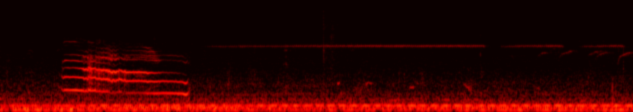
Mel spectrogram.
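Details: One of a large, friendly group of affectionate community cats lets out a single drawn-out, slightly falling meow of about one second. A low steady hum runs beneath it, and a thin high whistle-like tone follows.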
